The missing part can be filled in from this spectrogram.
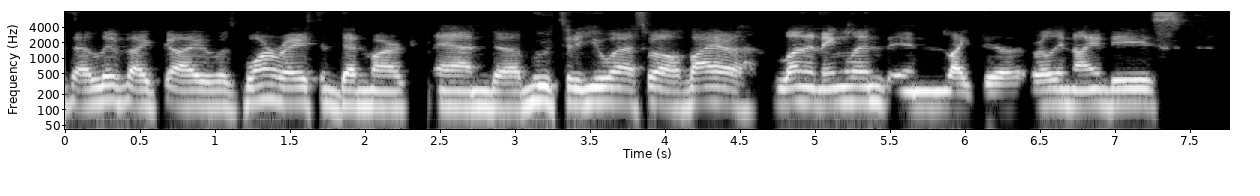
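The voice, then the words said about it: Foreign non-American accent. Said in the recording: “if people may be able to hear from my accent or my name, I didn't grow up in this country”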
